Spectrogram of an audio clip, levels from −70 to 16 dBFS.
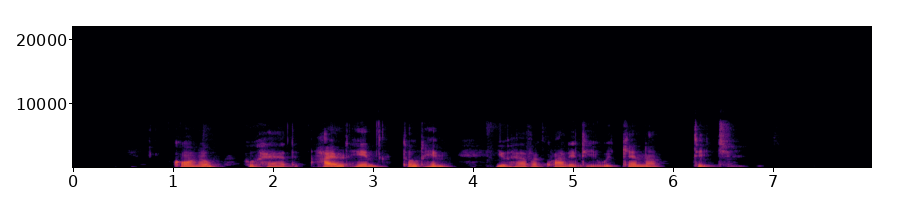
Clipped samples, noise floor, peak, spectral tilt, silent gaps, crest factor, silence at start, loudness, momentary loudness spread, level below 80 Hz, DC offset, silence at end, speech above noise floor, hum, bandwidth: under 0.1%; -83 dBFS; -4 dBFS; -7.5 dB/octave; none; 22 dB; 1 s; -23 LUFS; 12 LU; -54 dBFS; under 0.1%; 1.3 s; 61 dB; none; 7.6 kHz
